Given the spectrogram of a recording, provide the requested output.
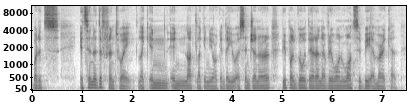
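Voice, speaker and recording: Speaking with an Arabic accent, a man uses a very deep, low pitch and a dark, mellow tone, talking at a fairly quick pace in monotone, flat intonation. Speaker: coffee shop owner. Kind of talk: podcast interview. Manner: frequent fillers, hesitant.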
